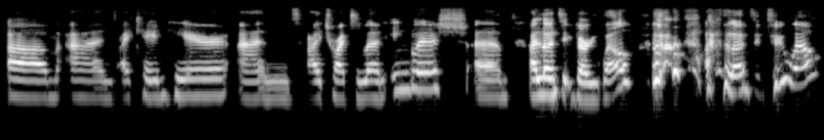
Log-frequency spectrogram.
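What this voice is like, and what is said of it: Mixed Jamaican and North American accent. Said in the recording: “This bizarre accent that you hear right now is as a result of me coming from Jamaica with a patois accent. ... now I sound like an American / Canadian / I don't know what.”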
